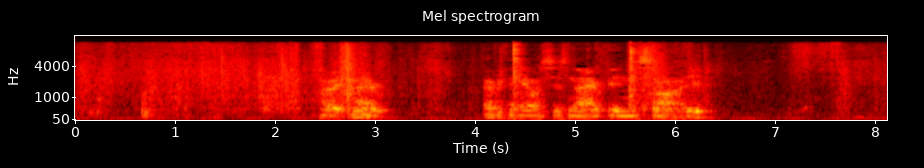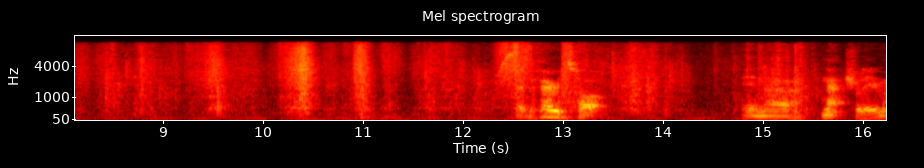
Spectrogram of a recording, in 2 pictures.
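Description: Fabric rustles as a man unpacks a backpack.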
